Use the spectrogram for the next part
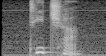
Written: teacher

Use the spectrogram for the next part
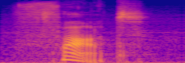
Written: fat

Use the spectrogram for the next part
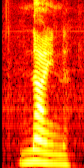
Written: nine

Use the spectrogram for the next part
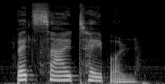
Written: bedside table

